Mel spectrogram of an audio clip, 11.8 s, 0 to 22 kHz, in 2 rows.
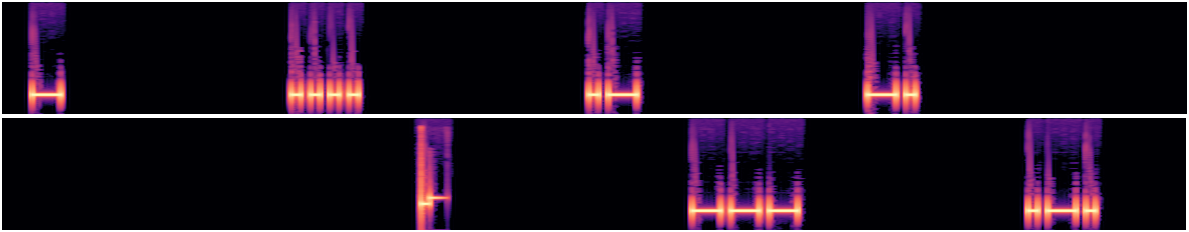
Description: Morse code, heard as a keyed tone, about 25 wpm, spaced as for 7 wpm, 700 Hz. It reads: THAN OR
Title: 8x Character Spacing - Top 100 Words - 25wpm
